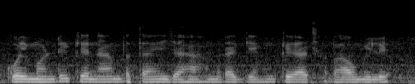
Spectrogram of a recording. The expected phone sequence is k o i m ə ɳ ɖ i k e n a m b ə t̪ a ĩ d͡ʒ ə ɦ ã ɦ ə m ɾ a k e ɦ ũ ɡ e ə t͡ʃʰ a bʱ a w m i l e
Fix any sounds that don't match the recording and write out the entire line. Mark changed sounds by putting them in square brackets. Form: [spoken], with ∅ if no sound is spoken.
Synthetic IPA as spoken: k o i m ə ɳ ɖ i k e n a m b ə t̪ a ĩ d͡ʒ ə ɦ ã ɦ ə m ɾ a [ɡ] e ɦ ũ [k] e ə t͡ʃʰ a bʱ a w m i l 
